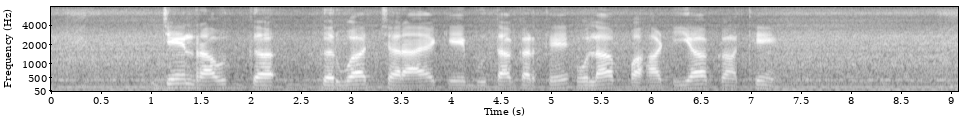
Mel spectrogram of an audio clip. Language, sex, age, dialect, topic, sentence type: Chhattisgarhi, female, 18-24, Central, agriculture, statement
